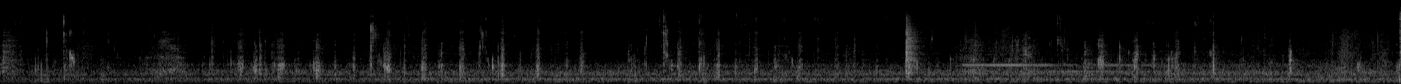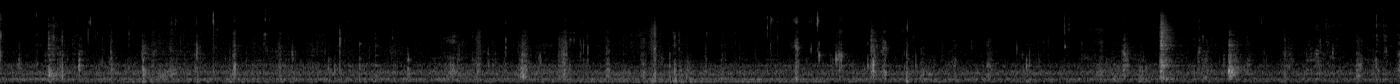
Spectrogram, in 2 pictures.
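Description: Close-up eating sounds: wet chewing and lip smacks with many short clicks as rice and chicken curry are eaten by hand, with fingers gathering rice on a steel plate.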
